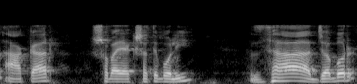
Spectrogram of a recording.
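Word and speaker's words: ظ: এর মাখরাজ হলো জিহ্বার আগা, সামনের নিচের 2 দাঁতের পেট ও আগার সঙ্গে লাগিয়ে ঝা উচ্চারিত হয়।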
